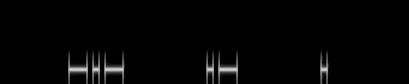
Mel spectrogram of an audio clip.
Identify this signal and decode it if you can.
Morse code, heard as a keyed tone, about 20 wpm, spaced as for 8 wpm, 690 Hz. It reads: KAE
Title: 198 Lesson 32e - Letter k - Three Characters 20wpm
